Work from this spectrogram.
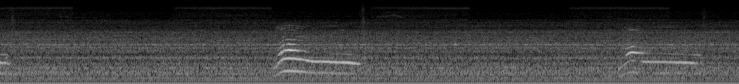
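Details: Stray cat filmed between summer 2016 and winter 2017, giving two meows about three seconds apart, each a rising then falling, slightly drawn-out cry, against a steady background hum.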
